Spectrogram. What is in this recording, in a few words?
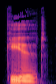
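"geared", British English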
